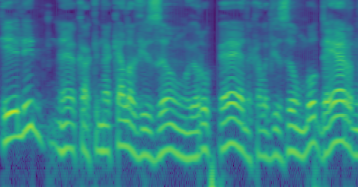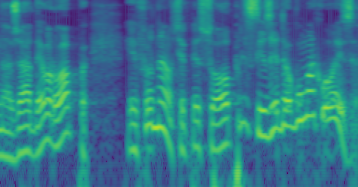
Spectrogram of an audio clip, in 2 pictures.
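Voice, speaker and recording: Very wide pitch swings mark this man's dark, mellow, fairly high voice, delivered at a moderate pace. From Telêmaco Borba area, Paraná, Brazil. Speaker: journalist and radio broadcaster. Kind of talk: interview answer, reminiscing.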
